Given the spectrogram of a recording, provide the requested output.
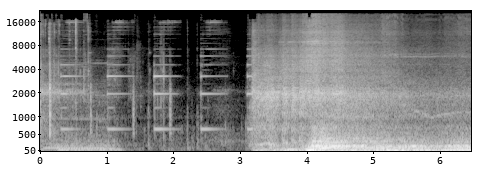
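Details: Manual Ford BA GT Boss 290 V8 with an upgraded intake plenum and twin 60mm throttle body replacing the factory 75mm, after its throttle body airflow tables were rescaled 28%: chimes, then it fires and settles to a steady, even idle with no hunting. The idle is now correct.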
